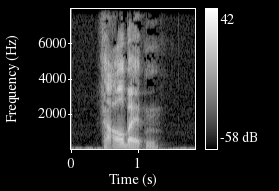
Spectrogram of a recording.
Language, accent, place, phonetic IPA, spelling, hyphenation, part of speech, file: German, Germany, Berlin, [fɛɐ̯ˈʔaʁbaɪ̯tn̩], verarbeiten, ver‧ar‧bei‧ten, verb, De-verarbeiten.ogg
- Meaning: to process, to handle, to manufacture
